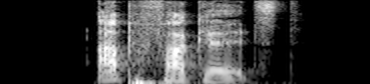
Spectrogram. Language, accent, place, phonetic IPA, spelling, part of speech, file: German, Germany, Berlin, [ˈapˌfakl̩st], abfackelst, verb, De-abfackelst.ogg
- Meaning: second-person singular dependent present of abfackeln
